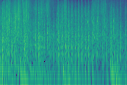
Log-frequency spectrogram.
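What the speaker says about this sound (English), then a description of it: "They're shooting me." Sustained automatic gunfire in the video game Squad rattles almost continuously, with dense rapid shots that mix near and distant bursts and never fully stop.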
